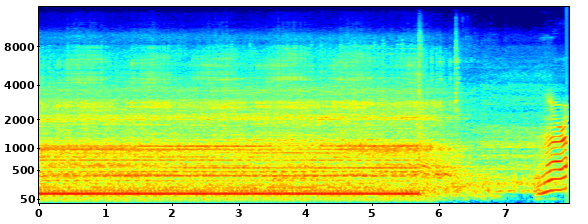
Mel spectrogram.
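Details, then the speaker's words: Woodturning lathe, first run with a brand new steady rest on a maple burl goblet: smooth, constant low hum, then an even spin-down with no rattle or wobble. Normal running. "run seems to be okay. Hopefully we can get this guy hauled out and bring this project to completion."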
